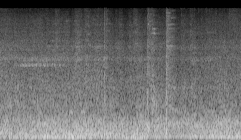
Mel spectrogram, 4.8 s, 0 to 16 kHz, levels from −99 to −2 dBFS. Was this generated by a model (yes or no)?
no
